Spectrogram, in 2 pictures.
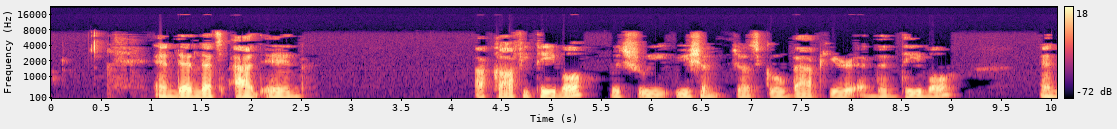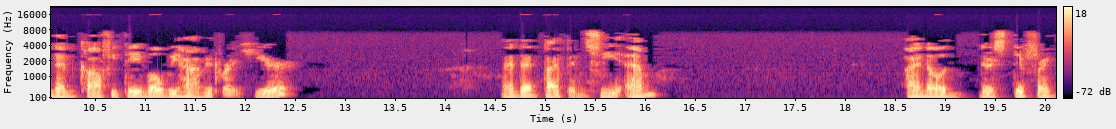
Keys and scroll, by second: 0.0 Escape, 14.9-15.3 typing, 17.8 Escape, 18.0 Escape.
